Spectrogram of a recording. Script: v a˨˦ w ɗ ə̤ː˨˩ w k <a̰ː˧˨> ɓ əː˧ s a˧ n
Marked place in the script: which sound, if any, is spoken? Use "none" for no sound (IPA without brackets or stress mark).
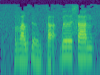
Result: a̰ː˧˨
